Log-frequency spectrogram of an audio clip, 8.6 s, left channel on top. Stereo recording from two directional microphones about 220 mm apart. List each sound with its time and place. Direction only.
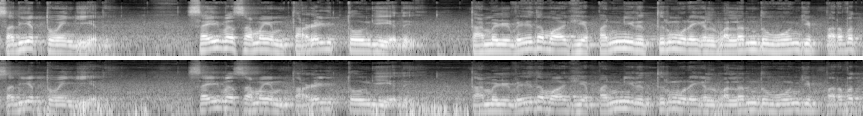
0.0 s a man's voice: 25° left (ahead or behind)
